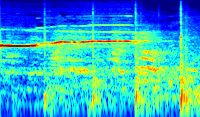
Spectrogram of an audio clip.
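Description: A crowd of students shouting and cheering, with a long high-pitched cry held over the noise and sharp claps about twice a second.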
